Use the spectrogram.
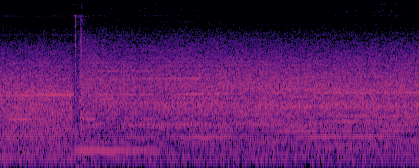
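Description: A Ferrari race car engine in the iRacing simulator drones steadily at high revs, a continuous loud tone with a brief shift in pitch early on.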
